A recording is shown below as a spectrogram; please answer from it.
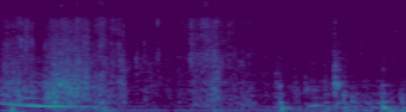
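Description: Rustling of a wrapped gift bag and cardboard being handled, with scattered light knocks from the box; a short falling vocal sound opens it.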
